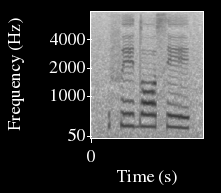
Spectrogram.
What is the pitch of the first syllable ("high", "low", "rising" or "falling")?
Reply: low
